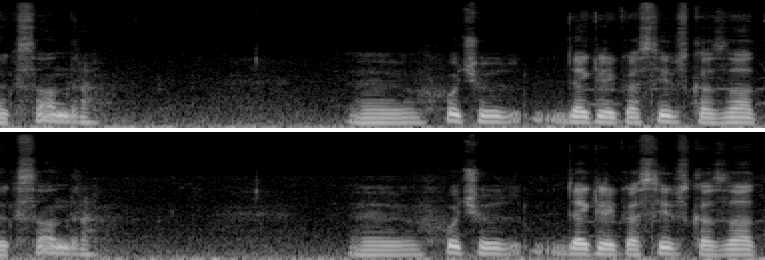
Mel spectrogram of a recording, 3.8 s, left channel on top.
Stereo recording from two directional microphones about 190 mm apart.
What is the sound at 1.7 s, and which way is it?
Speech, 70° left (ahead or behind).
